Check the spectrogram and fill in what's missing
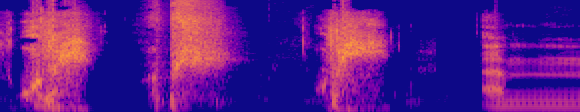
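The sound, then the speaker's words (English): Three loud, sharp slap sound effects from a sound effects board in quick succession, each with a short smacking tail, followed by a steady sustained tone at the end. “I like the slap one.”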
